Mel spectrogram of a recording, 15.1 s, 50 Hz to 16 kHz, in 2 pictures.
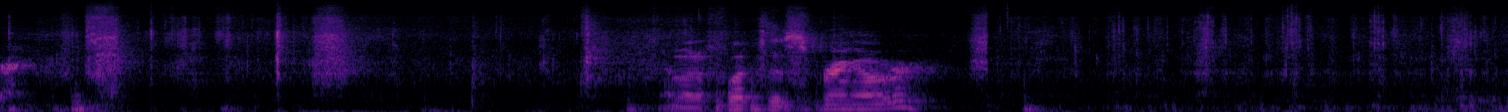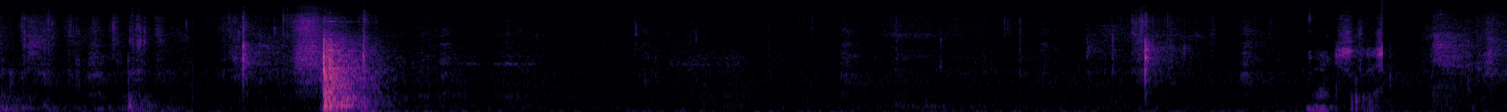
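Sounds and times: scuffs and clicks of handling: 0:00.0 - 0:03.8.

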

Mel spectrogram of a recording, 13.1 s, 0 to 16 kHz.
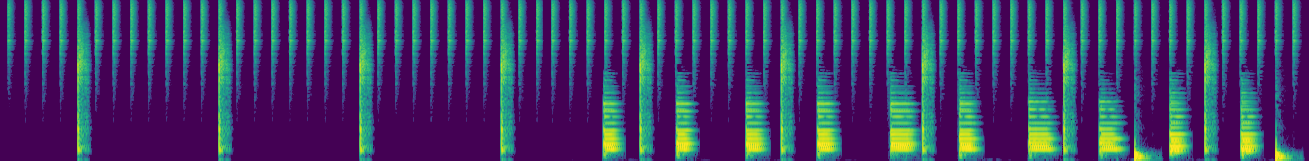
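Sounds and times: light ticking beat: 0:00.0 - 0:13.0
pitched chords: 0:06.0 - 0:12.6
heavy beat hits: 0:10.3 - 0:13.0.

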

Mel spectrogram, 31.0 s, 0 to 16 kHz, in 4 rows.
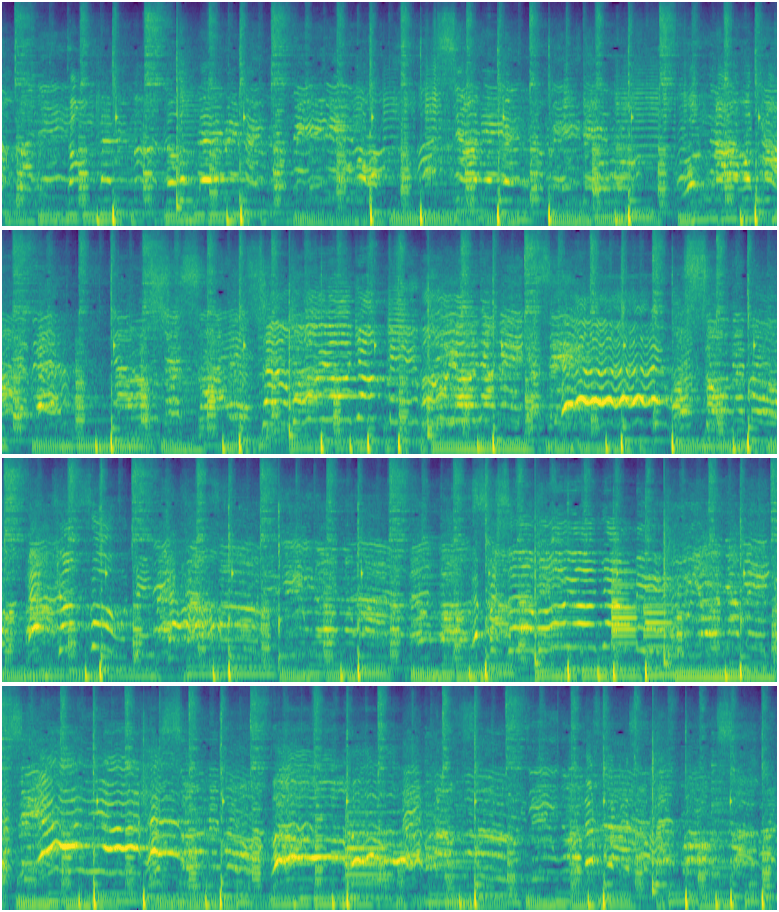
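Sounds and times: singers on microphones: 0:00.0 - 0:31.0
electronic keyboard: 0:16.8 - 0:31.0.

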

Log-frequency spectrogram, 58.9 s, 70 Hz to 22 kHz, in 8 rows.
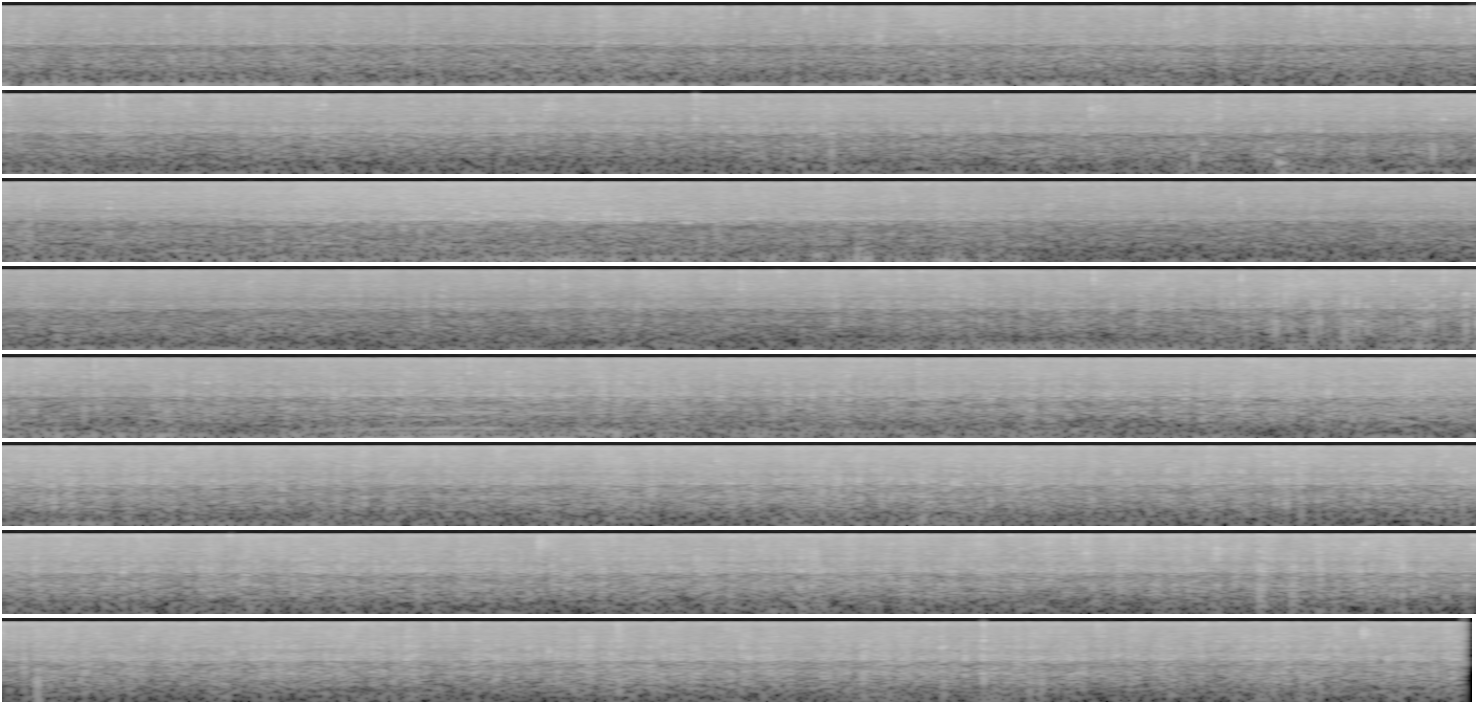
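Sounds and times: heavy rain on wet pavement: 0:00.0 - 0:58.9.

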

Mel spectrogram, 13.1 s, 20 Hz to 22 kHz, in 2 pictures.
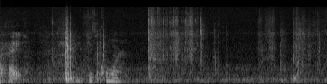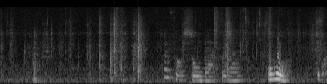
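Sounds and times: clicks and rustles of shells: 0:03.0 - 0:04.4.

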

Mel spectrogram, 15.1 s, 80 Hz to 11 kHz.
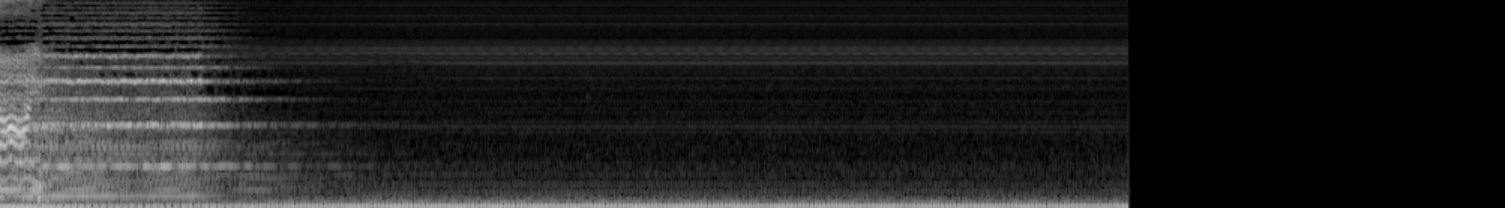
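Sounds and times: faint high tone: 0:00.0 - 0:03.3
low electronic drone: 0:00.0 - 0:07.9.

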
